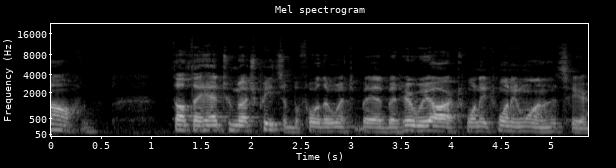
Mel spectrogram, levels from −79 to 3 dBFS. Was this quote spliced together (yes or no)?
no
